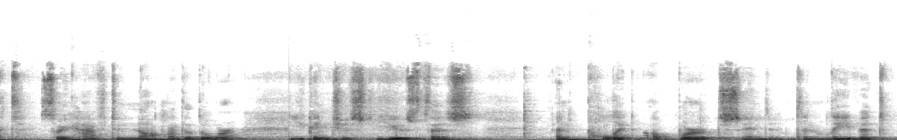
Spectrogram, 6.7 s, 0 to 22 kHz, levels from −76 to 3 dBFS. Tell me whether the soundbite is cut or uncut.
cut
